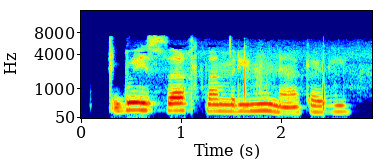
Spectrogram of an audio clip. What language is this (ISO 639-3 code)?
pus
